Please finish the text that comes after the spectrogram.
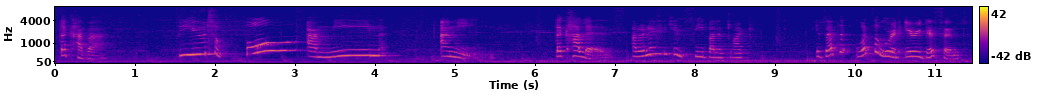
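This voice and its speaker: A young woman giving a casual, chatty book review, speaking in an expressive, gushing, slangy way with dramatic emphasis. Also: fairly high pitch, a little slow, soft background music, rough recording.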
